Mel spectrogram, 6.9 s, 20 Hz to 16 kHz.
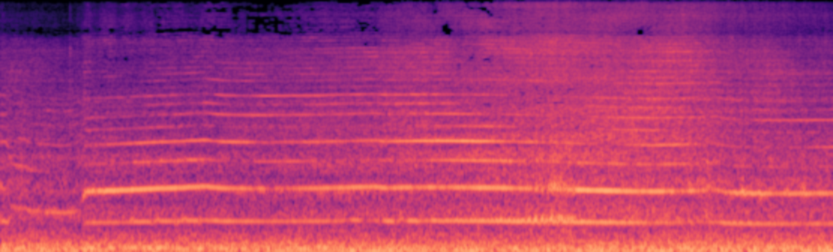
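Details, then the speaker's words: DIY RC Mini Mono boat on fresh 3S LiPo with detuned CNC aluminium 436 three-blade prop, full-throttle pass: steady high electric whine at level pitch over water splash, smooth and even; normal high-speed run, motor healthy. "nice it's definitely R fast and with the three blade but that's run"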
